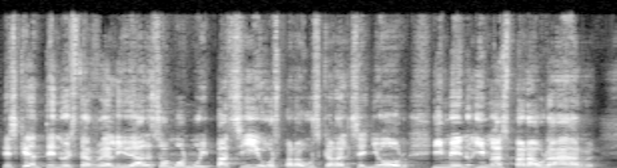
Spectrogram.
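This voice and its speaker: A man's voice: on the high side, moderate pace. A man preaching a sermon, repeating phrases for emphasis and asking the audience rhetorical questions.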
